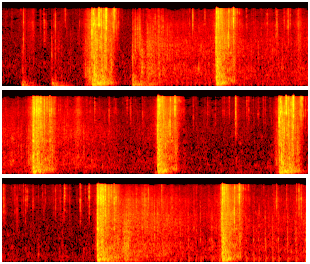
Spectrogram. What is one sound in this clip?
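An axe chops into a tree trunk with sharp, regular thuds.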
